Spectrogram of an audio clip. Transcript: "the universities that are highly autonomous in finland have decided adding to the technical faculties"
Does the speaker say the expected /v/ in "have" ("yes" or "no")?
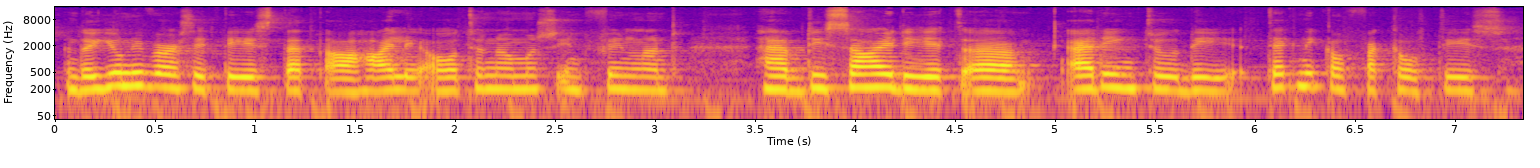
yes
